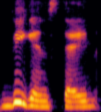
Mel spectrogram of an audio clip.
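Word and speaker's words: Wittgenstein: trabaje yo acá en la página que es big einstein así se pronuncia y el otro no lo trabaje es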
